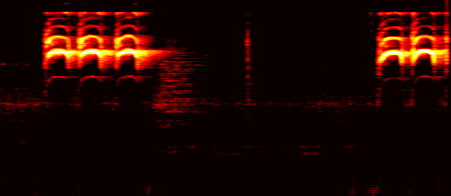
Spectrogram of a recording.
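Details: Young weaned bar-winged prinia learning song, producing three sharp arched notes in a fast burst, falling silent for about two seconds, then starting again with two more.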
